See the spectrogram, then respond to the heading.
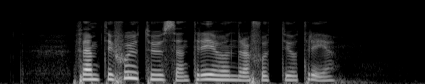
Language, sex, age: Swedish, female, 49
